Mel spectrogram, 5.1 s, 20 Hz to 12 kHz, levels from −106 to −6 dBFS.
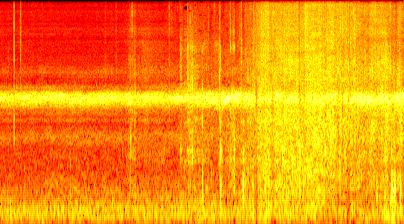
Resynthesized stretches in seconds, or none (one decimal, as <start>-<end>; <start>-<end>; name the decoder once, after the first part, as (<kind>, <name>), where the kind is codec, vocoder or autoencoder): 0.0-2.2 (autoencoder, DAC-VAE); 3.2-4.0; 4.5-5.1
